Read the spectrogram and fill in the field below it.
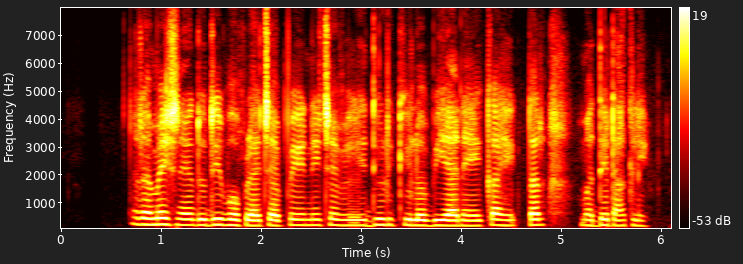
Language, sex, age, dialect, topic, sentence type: Marathi, female, 18-24, Northern Konkan, agriculture, statement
